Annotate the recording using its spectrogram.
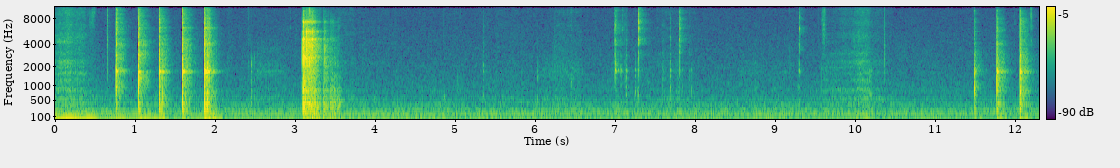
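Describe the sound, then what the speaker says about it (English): Sharp metallic hammer strikes knocking out a spring clip on a ceiling fan flywheel ring out in quick bursts of four or five blows, separated by long quiet gaps, with a single heavier blow in between. "hammer out the spring clip"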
